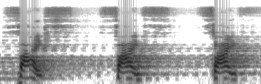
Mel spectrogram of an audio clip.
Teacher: chúng ta sẽ đọt răng của mình chạm vào môi dưới và nó sẽ phát ra cái âm giống như chữ ph Nhưng mà thực ra không ra được hẳn như thế đâu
